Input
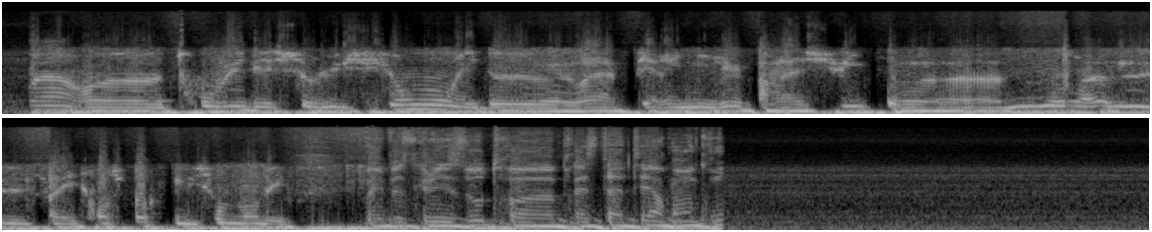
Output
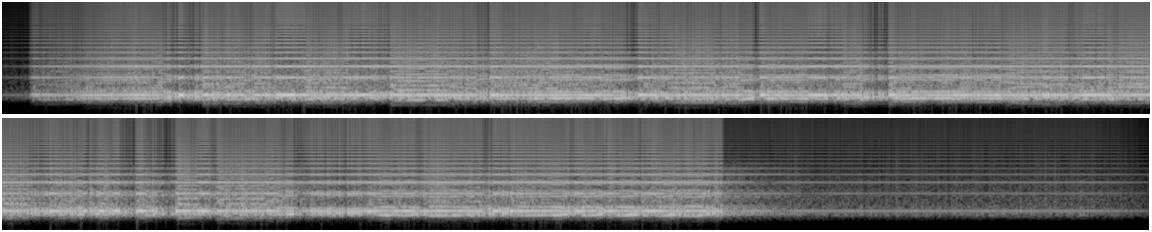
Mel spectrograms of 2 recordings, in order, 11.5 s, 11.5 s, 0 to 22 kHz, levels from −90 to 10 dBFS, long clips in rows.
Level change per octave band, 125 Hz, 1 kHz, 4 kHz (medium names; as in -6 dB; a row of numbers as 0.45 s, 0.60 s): under -40 dB, +19.0 dB, +10.0 dB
